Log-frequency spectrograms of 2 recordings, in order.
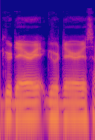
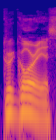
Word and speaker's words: Gregorius: Gregorius, I love watching some of these guys. I love Aaron Judge. Gregorius, sorry, I said his name wrong.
